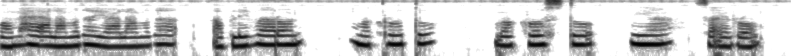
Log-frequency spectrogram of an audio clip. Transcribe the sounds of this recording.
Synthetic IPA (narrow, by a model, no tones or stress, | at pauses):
waːmɑħɑjʕɑlaːmɐðɐjɔʕɑlaːmɐðɐ | ɐblivaɾɔn | mɐkʰrɔt̪ʰɔ | mɐkrɔst̪ɔmiasa̰ɪnrɔm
